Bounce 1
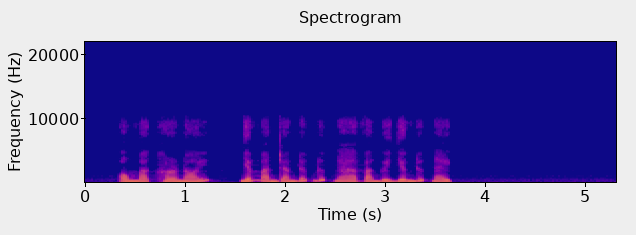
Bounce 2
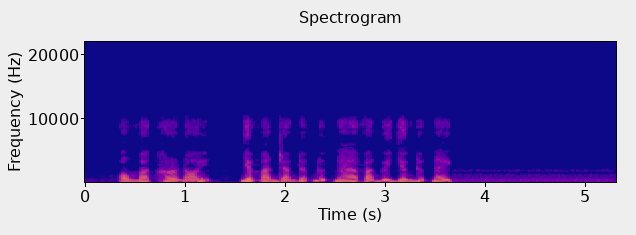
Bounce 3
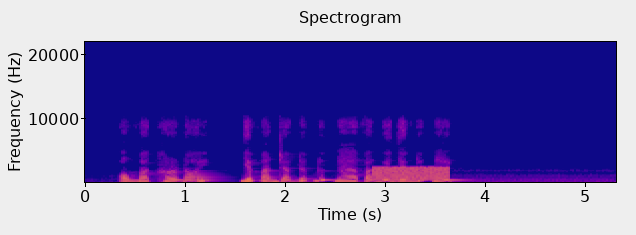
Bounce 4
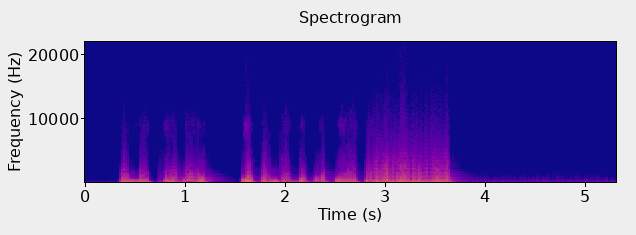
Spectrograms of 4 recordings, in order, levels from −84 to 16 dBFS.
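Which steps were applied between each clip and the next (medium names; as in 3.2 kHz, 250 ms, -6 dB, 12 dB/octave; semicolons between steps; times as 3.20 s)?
reverse; upward compressor, threshold -48 dBFS; reverse; comb 7.2 ms, depth 98%; trim -1.5 dB
de-hum 202.9 Hz, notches 33; painted sound noise, 2.86–3.64 s, 440–2400 Hz -27 dBFS; trim -1.5 dB
sliding maximum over 65 samples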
